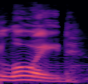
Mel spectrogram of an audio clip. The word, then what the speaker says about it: Lwyd: But basically the way it's supposed to be pronounced is Avari. I guess you would do it almost like this. Avari Lloyd.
